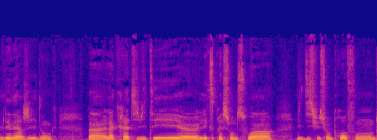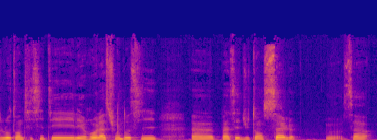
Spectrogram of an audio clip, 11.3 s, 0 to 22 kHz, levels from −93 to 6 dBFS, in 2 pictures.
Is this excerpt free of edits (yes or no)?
no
